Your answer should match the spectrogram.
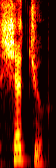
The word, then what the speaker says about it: schedule: 例如， S C H E D U L E，排序这个字，英式的发音是 schedule，美式的发音是 schedule。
